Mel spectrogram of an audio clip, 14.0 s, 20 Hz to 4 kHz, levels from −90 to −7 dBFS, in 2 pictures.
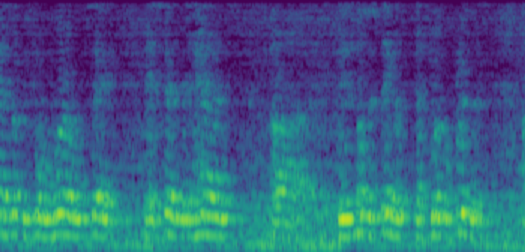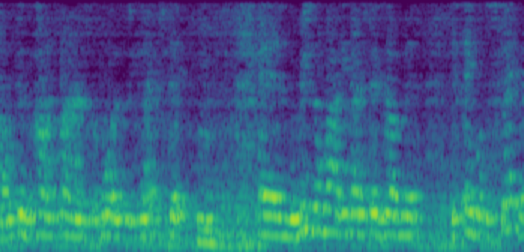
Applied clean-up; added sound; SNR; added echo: none; none; none; reverberation time 0.6 s.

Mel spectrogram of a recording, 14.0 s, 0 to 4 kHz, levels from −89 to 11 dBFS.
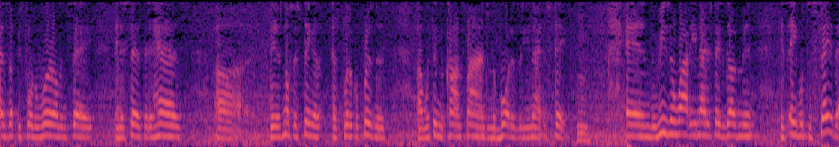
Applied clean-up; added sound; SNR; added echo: none; none; none; none.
